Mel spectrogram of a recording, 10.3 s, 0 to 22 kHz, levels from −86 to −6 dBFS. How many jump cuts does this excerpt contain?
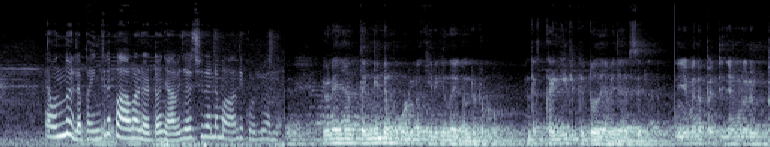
2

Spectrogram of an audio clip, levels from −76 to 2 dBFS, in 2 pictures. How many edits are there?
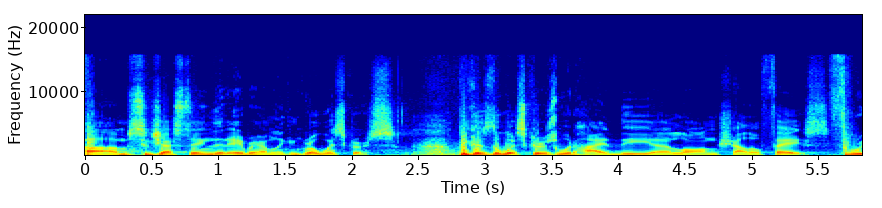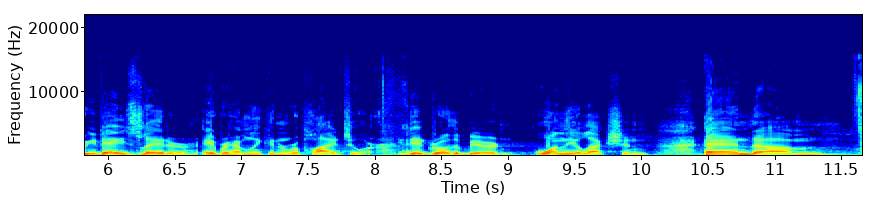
3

